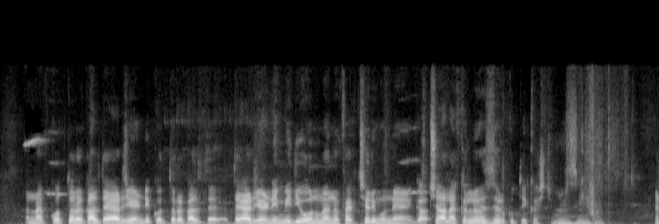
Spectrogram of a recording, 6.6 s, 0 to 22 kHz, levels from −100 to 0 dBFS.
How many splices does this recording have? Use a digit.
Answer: 1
